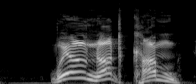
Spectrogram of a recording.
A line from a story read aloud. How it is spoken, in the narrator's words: shouted Umslopogaas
